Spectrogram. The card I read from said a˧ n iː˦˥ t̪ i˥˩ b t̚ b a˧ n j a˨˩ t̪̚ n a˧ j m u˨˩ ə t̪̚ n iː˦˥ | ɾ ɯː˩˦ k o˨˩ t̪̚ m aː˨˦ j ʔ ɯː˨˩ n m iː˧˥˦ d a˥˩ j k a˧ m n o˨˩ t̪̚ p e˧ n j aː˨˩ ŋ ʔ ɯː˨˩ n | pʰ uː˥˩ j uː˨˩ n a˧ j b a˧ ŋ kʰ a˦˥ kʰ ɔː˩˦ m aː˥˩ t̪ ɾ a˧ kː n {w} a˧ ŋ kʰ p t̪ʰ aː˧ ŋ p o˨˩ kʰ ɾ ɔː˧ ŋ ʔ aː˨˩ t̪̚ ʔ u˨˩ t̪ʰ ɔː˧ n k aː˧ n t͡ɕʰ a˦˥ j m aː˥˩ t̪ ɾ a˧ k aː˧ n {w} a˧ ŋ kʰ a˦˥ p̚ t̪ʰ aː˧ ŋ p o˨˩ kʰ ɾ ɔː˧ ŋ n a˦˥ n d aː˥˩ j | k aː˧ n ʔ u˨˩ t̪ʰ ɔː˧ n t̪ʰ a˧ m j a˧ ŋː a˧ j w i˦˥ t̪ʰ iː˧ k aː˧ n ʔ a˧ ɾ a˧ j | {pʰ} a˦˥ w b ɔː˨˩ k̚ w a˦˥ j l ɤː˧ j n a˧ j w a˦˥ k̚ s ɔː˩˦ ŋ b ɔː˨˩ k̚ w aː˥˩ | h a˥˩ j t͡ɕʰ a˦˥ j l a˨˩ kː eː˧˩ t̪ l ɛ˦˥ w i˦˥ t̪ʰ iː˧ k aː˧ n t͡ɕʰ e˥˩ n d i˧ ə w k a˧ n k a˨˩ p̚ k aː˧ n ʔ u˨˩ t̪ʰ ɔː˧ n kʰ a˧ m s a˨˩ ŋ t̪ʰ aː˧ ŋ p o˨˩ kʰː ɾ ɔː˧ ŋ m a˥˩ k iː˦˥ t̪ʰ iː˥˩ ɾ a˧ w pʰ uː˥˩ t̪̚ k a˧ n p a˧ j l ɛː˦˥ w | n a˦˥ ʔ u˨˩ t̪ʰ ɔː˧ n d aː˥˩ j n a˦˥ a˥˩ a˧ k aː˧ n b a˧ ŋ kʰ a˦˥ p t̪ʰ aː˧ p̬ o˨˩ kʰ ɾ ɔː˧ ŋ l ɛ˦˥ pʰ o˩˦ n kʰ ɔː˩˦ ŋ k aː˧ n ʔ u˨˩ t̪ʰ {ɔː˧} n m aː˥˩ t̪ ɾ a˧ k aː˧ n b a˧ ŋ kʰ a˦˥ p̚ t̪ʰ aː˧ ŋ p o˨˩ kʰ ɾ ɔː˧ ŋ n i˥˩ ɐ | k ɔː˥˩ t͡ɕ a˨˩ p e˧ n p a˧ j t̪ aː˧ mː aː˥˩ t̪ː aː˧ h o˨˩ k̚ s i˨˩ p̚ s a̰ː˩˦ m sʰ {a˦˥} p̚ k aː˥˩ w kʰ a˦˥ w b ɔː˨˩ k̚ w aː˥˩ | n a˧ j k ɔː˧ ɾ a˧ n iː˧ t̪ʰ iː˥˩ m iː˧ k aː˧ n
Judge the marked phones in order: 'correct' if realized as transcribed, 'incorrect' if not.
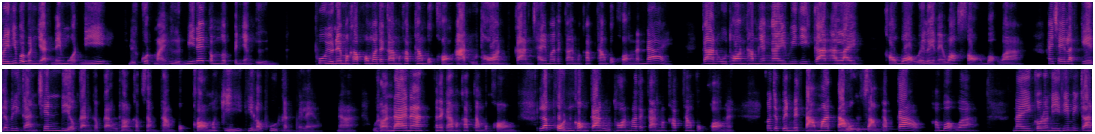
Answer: incorrect: b, incorrect: b, incorrect: kʰ, correct, correct

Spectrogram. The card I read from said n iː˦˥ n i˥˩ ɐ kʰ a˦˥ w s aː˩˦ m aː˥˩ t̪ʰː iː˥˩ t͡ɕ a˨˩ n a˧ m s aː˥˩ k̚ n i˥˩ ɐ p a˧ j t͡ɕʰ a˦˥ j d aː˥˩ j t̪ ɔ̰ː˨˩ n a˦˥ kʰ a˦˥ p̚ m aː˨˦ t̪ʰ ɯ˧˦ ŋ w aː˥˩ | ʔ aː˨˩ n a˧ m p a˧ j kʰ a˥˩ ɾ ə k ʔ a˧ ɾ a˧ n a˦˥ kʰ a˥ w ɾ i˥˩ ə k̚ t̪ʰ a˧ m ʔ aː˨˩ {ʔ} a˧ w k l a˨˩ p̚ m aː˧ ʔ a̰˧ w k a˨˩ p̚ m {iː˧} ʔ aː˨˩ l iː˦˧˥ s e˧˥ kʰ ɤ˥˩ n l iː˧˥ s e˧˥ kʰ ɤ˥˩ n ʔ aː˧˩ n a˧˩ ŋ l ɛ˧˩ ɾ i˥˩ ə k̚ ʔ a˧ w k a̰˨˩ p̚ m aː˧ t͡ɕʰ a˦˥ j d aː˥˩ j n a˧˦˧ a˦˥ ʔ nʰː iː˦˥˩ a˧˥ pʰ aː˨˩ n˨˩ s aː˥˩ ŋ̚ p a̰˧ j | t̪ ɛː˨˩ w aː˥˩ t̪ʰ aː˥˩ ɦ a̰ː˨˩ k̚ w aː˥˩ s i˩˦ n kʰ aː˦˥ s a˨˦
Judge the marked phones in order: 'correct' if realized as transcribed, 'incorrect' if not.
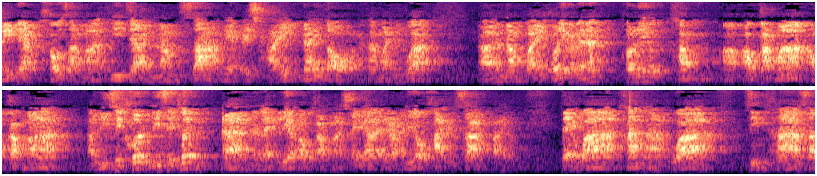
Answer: correct, incorrect: aː˧

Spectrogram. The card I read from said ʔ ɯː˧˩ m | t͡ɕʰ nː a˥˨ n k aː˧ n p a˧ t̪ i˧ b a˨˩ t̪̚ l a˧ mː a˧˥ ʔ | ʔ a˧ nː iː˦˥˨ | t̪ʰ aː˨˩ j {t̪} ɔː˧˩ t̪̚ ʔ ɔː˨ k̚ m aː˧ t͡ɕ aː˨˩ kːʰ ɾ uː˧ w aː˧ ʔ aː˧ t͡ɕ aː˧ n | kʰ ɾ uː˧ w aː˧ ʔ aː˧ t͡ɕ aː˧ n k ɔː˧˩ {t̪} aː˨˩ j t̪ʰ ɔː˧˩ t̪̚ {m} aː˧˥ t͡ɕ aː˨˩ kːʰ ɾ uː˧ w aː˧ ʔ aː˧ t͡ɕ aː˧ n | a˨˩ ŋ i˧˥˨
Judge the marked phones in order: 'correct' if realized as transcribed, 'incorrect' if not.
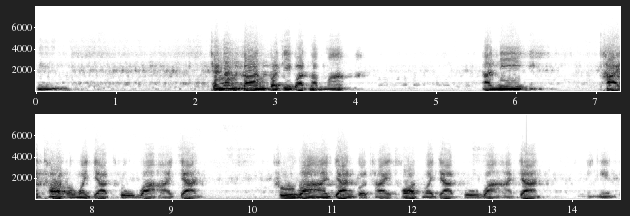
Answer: incorrect: t̪ʰ, incorrect: t̪ʰ, correct

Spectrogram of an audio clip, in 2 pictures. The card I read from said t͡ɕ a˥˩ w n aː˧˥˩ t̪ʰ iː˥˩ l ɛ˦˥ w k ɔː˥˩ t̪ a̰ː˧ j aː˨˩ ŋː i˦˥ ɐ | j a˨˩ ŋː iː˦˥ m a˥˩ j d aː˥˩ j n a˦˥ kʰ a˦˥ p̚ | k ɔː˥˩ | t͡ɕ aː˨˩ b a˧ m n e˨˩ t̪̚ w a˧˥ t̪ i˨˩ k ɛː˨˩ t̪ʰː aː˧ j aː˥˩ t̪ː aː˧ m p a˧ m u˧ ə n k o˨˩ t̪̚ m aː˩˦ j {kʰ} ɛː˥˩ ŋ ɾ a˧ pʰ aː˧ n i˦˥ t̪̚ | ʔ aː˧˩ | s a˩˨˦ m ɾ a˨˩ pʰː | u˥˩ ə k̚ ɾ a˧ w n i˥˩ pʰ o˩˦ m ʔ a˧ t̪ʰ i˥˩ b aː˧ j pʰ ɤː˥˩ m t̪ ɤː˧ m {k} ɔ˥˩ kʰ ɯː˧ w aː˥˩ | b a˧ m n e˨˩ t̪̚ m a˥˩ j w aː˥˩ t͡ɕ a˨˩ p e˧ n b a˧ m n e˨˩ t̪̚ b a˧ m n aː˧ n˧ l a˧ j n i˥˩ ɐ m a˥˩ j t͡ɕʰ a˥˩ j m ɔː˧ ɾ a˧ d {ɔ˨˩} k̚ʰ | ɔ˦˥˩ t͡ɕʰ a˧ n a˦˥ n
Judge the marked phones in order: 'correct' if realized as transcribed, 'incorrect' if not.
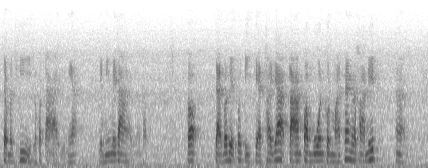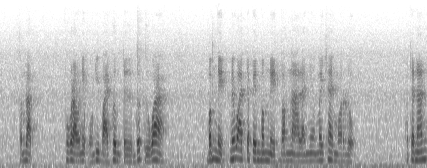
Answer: incorrect: pʰ, correct, incorrect: o˨˩

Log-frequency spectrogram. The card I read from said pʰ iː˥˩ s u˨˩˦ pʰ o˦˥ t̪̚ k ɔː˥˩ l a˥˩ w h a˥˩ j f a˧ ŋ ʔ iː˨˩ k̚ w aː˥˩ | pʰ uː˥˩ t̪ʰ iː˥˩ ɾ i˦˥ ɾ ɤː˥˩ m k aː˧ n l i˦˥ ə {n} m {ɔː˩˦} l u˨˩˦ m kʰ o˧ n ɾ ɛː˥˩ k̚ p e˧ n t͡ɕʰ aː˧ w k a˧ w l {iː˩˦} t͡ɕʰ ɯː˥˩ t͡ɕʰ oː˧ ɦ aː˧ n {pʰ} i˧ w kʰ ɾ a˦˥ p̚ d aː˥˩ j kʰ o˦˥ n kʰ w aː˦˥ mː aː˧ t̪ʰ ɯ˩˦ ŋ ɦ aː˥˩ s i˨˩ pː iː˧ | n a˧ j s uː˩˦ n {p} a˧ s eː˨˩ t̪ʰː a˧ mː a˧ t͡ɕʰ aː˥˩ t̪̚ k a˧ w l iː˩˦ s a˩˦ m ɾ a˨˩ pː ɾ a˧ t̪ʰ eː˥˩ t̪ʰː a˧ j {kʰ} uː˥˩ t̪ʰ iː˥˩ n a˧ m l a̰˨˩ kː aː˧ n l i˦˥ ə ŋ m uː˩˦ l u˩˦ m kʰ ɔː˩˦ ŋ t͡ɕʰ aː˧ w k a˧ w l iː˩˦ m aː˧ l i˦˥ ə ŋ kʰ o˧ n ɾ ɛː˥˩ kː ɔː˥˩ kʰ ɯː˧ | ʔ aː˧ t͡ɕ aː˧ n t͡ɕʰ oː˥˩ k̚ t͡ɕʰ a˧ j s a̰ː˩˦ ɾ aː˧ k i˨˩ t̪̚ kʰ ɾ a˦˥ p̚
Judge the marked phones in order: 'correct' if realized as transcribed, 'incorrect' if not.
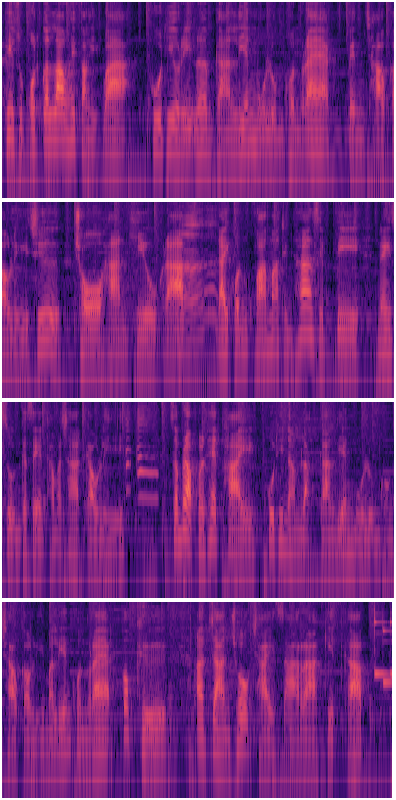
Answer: incorrect: ŋ, incorrect: uː˩˦, correct, incorrect: kʰ, incorrect: k, incorrect: pʰ

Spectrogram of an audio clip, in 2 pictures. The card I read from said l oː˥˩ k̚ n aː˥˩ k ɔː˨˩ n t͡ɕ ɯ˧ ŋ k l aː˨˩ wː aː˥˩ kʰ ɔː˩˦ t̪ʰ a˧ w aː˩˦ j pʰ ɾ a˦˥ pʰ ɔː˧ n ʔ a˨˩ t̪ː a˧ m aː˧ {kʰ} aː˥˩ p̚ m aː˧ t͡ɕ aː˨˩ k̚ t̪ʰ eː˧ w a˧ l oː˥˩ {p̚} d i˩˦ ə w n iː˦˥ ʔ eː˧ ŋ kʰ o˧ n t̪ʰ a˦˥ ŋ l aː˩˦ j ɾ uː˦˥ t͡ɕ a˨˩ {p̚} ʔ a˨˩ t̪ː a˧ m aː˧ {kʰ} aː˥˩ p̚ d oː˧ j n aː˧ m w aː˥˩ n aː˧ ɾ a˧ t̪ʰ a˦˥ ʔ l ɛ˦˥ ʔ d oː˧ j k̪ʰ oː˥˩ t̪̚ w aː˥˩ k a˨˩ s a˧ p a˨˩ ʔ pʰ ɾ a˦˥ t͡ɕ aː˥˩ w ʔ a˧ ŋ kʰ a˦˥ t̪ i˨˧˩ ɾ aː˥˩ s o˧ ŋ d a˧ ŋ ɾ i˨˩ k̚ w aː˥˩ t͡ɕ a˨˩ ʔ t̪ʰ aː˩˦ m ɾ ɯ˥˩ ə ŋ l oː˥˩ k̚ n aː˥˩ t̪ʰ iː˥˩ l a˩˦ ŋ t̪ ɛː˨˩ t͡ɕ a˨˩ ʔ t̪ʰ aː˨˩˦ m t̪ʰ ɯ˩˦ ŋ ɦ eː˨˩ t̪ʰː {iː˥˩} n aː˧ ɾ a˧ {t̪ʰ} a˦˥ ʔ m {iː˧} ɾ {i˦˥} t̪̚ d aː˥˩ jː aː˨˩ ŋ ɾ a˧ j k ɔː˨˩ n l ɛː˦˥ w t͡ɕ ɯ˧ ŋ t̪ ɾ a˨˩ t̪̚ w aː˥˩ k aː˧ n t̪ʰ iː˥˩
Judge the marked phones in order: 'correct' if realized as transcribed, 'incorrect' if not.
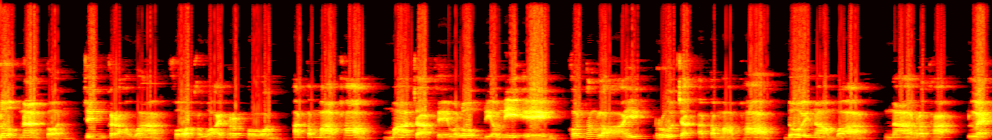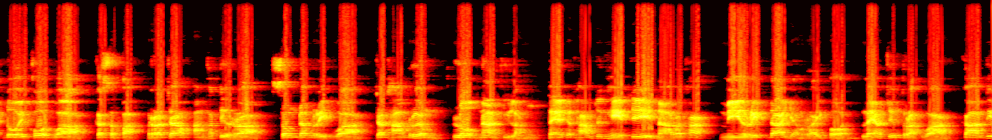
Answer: incorrect: pʰ, incorrect: k̚, incorrect: k̚, incorrect: pʰ, correct, correct, correct, correct

